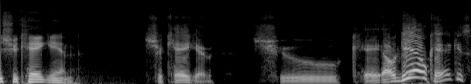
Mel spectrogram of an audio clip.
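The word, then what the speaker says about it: Chookagian: she lost her last two to Chunigan. That's not even anywhere close to how you say that. Well, prove me wrong. How do you say it? Caitlin Shukagian.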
